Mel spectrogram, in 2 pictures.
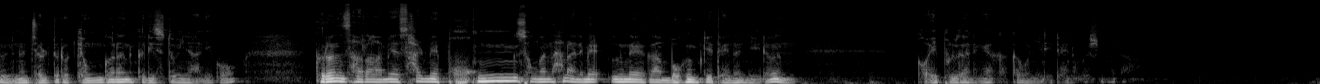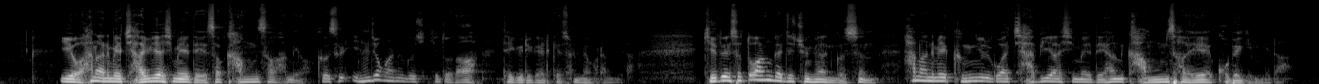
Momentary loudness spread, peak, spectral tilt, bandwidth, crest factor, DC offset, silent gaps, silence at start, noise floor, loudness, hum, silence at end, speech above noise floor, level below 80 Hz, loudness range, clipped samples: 18 LU; -4 dBFS; -7.5 dB/octave; 17 kHz; 20 dB; under 0.1%; none; 0 s; -72 dBFS; -24 LUFS; none; 0.35 s; 49 dB; -44 dBFS; 14 LU; under 0.1%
